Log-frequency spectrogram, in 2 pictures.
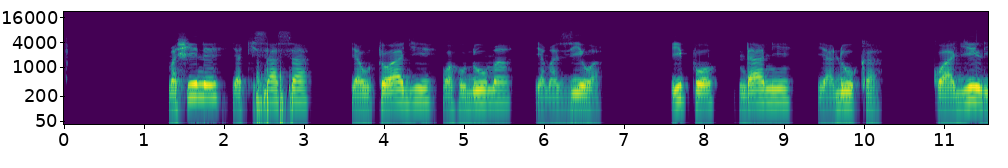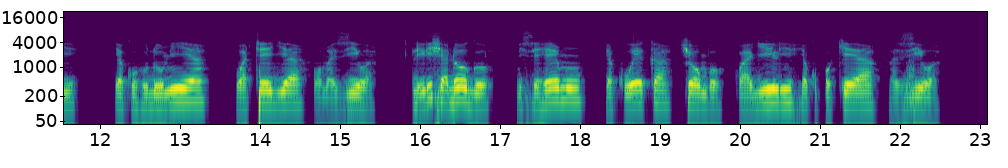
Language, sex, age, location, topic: Swahili, male, 25-35, Dar es Salaam, finance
